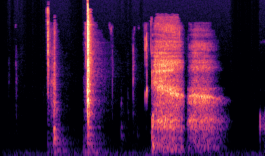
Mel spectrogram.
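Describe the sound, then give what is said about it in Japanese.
A key clicks twice in a lock, sharp, followed by a longer scraping rush as the door to the speaker's room swings open; no one speaks. “この鍵ですか？私の部屋は、さっちゃん以外両親にも入らせないので。”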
